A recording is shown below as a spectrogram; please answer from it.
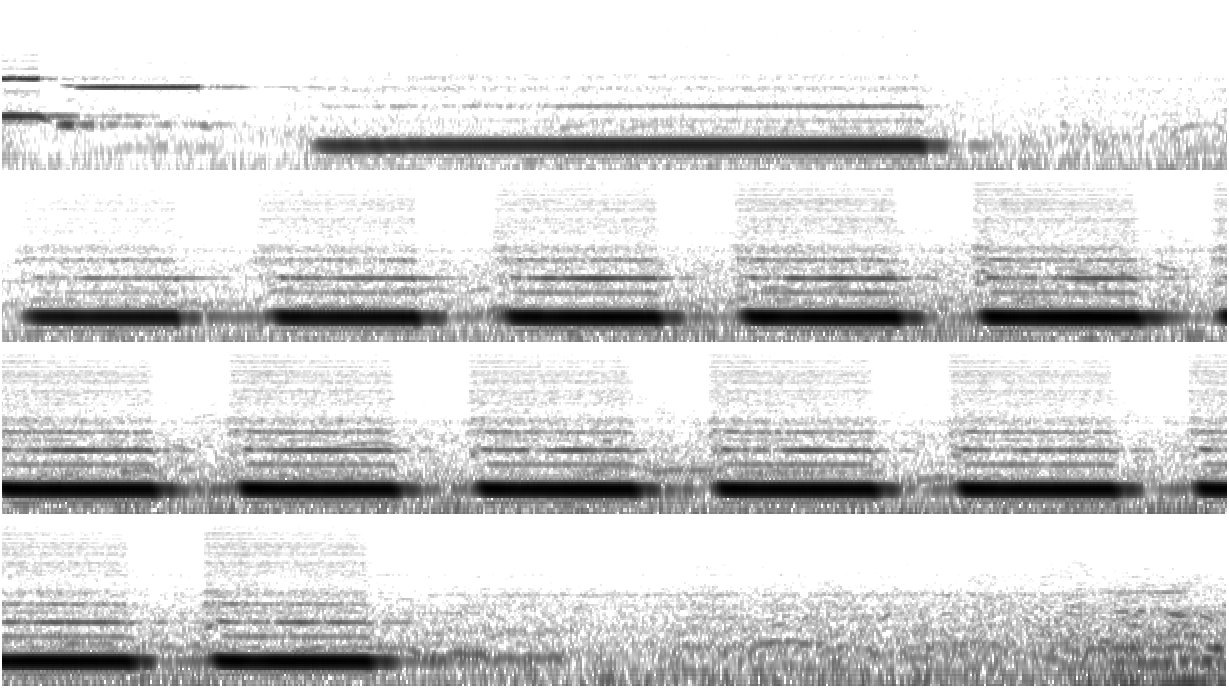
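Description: Gastown Steam Clock's steam whistles: the last notes of its chime tune, then one long low whistle blast, then twelve short blasts about a second and a half apart, each with a rush of steam hiss. The clock is sounding the hour.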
